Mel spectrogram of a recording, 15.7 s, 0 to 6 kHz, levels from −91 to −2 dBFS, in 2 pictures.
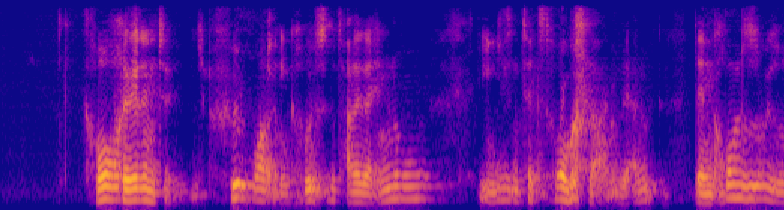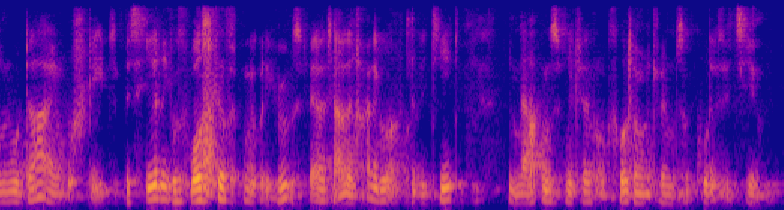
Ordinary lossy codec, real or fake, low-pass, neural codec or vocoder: Opus, 64 kbps; fake; 5.4 kHz; codec, 16 kHz, 1 kbps, FreqCodec, larger model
